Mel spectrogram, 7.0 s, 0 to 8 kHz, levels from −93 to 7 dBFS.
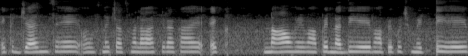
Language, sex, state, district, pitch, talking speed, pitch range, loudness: Hindi, female, Bihar, Darbhanga, 245 Hz, 180 wpm, 235-250 Hz, -26 LUFS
